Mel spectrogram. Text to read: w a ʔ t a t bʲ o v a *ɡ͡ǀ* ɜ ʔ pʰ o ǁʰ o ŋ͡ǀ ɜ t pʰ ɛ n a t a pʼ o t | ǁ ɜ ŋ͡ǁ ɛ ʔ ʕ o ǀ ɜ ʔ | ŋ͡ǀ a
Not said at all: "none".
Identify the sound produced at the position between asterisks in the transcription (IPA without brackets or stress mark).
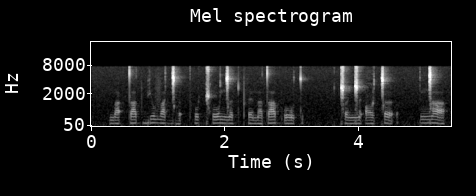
ɡ͡ǀ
